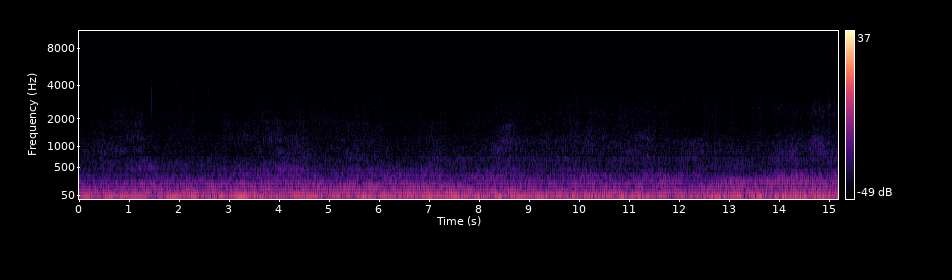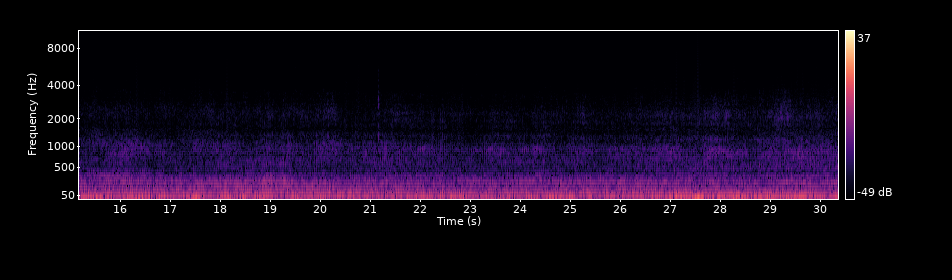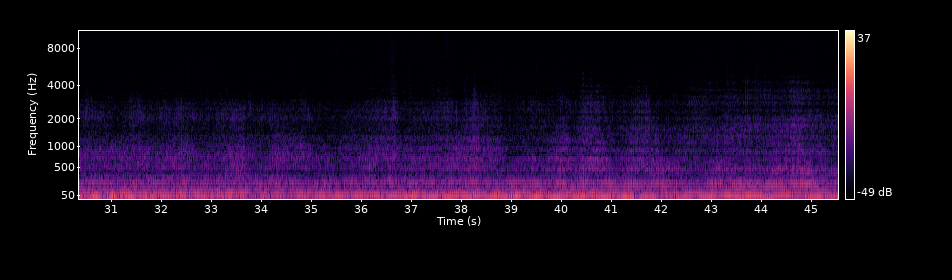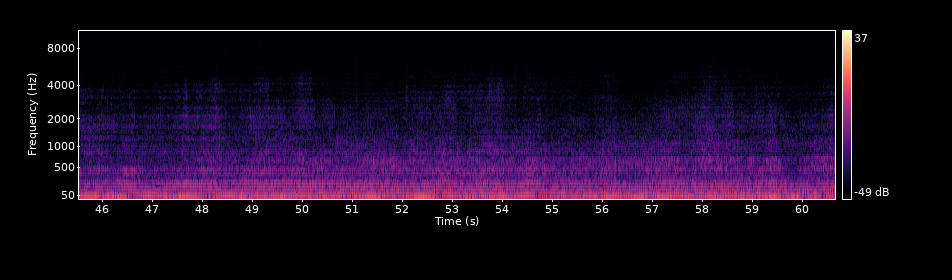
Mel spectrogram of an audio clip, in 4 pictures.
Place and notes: Lake Biwa Shoreline, Kusatsu-shi, Shiga-ken, Japan - Helicopters
Soundscape dominated by three helicopters circling overhead and to the southwest of the Lake Biwa shoreline in Kusatsu. The helicopters appeared to be assisting in a police investigation. Audio was captured by a Sony PCM-M10 recorder and two Micbooster Clippy omnidirectional mics attached to a bicycle handelbar bag for a quasi-binaural sound image.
